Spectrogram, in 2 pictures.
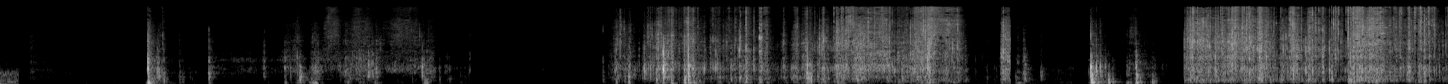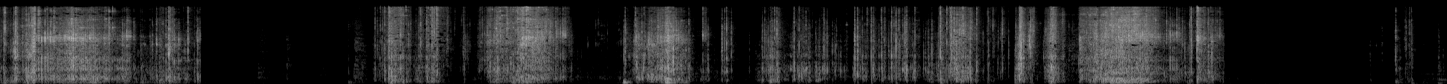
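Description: Plastic bags of LEGO bricks crinkling and being torn open, with loose plastic bricks clattering, in several noisy stretches of a few seconds each separated by short pauses.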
